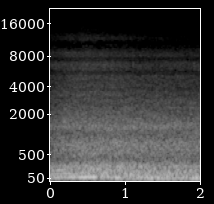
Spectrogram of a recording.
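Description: Road traffic on a busy road: a steady low rumble of passing cars, strongest in the first half second.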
